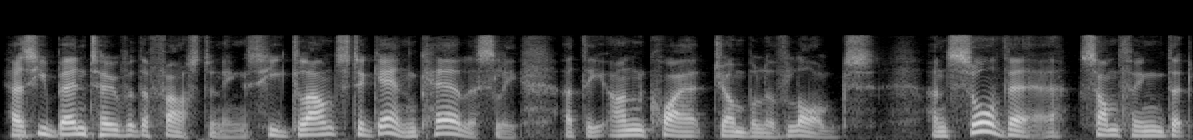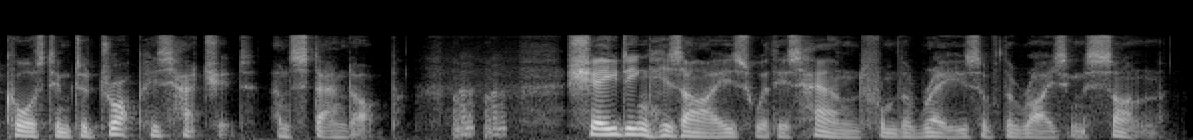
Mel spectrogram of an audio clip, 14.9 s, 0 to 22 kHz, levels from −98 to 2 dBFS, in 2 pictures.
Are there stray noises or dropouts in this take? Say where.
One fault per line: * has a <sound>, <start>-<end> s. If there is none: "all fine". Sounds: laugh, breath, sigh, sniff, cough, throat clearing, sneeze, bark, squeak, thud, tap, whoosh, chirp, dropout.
* has a laugh, 10.3-10.6 s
